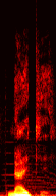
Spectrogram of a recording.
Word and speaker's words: Nike: after founding the company he finally confirmed Nike two syllables make your favorite peanut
